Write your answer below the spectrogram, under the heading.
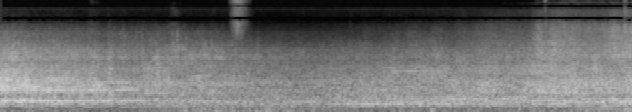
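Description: Race trucks' engines running at speed on the oval. The sound is loudest at the start as the pack goes by, fades about halfway through as they move away, and builds again near the end as the field comes back around.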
